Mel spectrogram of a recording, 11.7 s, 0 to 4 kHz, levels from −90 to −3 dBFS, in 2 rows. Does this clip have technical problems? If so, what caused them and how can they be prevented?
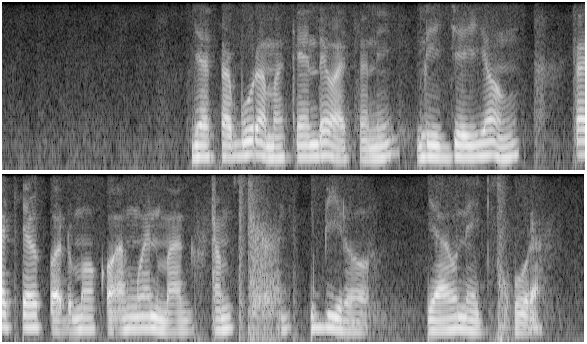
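Yes. Sound chopped by the voice detector appears from 0.00 to 2.96 s and again from 7.76 s, after "kod moko ang'wen mag", to the end. The likely cause is the sender's voice activity detection toggling repeatedly, so roughly 2 seconds in each stretch became synthetic fill, leaving choppy sound. Lowering the detector's sensitivity threshold or adding hangover time prevents this.

Comfort noise in place of the background occurs at 3.98–4.16 s and 5.24–6.05 s, just before "kod moko ang'wen mag". The sender likely halted transmission during pauses, and the receiver substituted steady, featureless noise, about 2 dB quieter in the first gap, for the genuine room background. Disabling discontinuous transmission keeps the real background.

Sound dropped by the voice detector occurs at 5.96–6.05 s, just before "kod moko ang'wen mag". The detector likely misjudged part of the speech as background and stopped sending, so about 50 ms of speech became comfort noise before transmission resumed. 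A longer hangover and a lower trigger threshold would prevent this.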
